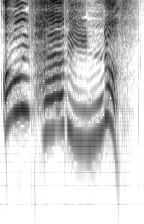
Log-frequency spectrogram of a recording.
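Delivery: high, loud exasperated snap; angry snap. A narrator's reading. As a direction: snap at the frog, fed up. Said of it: "snapped Poppy".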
